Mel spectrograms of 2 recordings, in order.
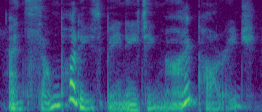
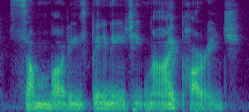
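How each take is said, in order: First: It is said without a growl. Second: It is said in a growling voice.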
